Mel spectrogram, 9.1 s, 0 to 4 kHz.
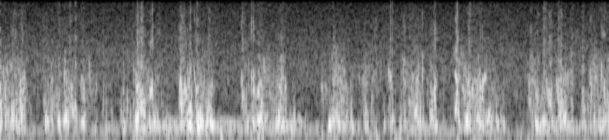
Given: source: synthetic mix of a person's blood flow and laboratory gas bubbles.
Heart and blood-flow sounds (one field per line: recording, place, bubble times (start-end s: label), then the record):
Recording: Doppler ultrasound of blood flow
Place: subclavian vein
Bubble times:
0.00-0.42 s: bubbles
0.63-1.37 s: bubbles
1.41-1.47 s: bubbles
1.52-1.68 s: bubbles
1.76-2.54 s: bubbles
2.67-3.23 s: bubbles
3.59-4.45 s: bubbles
4.77-5.93 s: bubbles
5.96-6.68 s: bubbles
6.77-7.60 s: bubbles
7.91-8.63 s: bubbles
8.70-9.15 s: bubbles
From the record:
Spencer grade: 4 (maximum detectable bubble signal sounding continuously throughout systole and diastole of every cardiac period, and overriding the amplitude of the normal cardiac signals)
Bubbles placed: anywhere in the cardiac cycle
